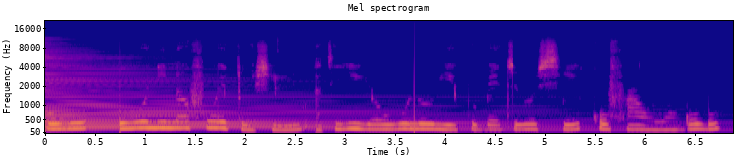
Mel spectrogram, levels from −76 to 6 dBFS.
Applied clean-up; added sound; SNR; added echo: none; Keyboard (musical); 11 dB; none.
